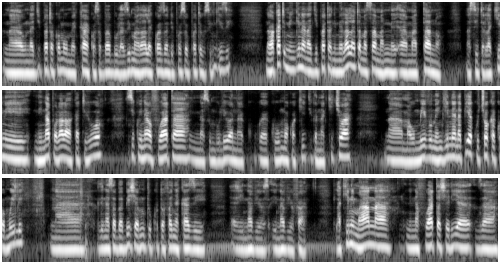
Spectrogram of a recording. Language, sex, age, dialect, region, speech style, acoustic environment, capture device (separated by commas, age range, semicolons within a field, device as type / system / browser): Swahili, male, 25-34, Kenya - Nairobi Sheng-influenced, Kenya, anxious; happy, silence, mobile / Linux / Chrome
